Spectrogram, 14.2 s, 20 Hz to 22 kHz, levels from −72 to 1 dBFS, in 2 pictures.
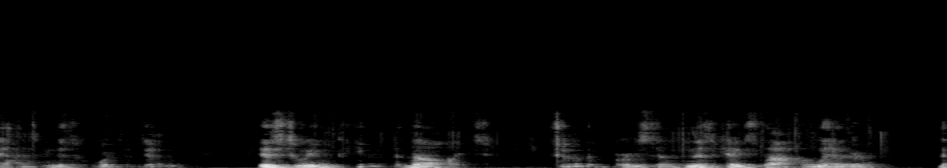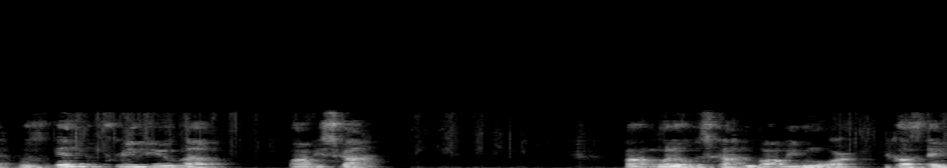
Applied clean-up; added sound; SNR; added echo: neural mask model DeepFilterNet 3.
